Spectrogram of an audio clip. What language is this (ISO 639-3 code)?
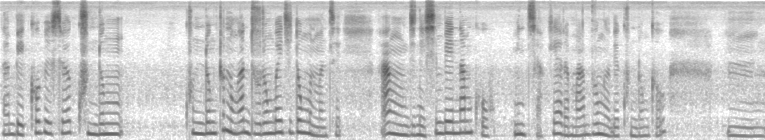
brx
